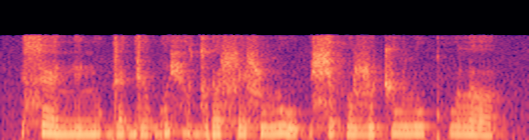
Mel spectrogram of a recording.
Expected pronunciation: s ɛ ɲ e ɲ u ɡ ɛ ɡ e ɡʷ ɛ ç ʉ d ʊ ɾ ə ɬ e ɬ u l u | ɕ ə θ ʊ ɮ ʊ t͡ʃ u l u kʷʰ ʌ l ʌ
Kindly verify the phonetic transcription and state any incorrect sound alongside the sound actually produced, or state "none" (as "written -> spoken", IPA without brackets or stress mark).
ʉ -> u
